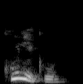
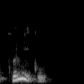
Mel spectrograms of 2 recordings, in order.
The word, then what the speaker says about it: Cunico: Então a Camila Cunico, pronunciei bem? Cunico.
